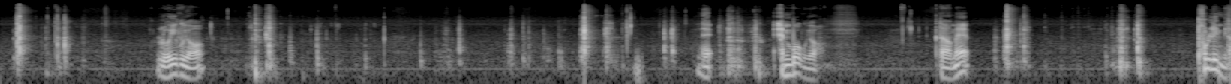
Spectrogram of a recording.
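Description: Small plastic toy cars click softly as they are set down on a hard surface.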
